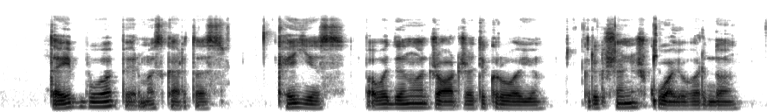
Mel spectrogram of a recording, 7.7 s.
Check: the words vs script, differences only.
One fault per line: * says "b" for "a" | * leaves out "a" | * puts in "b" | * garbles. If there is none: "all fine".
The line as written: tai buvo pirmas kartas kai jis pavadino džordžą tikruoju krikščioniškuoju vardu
all fine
